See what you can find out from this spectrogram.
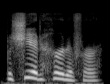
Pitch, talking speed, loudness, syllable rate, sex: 230 Hz, 325 wpm, -17 LUFS, 6.5 syllables/s, female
